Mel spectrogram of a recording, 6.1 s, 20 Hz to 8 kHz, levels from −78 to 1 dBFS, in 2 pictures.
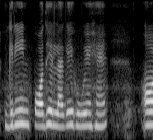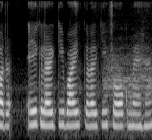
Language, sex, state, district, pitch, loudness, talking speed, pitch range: Hindi, female, Bihar, Kishanganj, 235 Hz, -18 LUFS, 140 wpm, 230-250 Hz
